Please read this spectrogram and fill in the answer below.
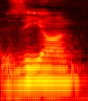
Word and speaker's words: Zion: will be reigning from Mount Zion or Zeon you want to pronounce it that and in Jerusalem and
